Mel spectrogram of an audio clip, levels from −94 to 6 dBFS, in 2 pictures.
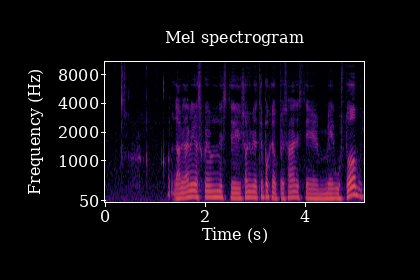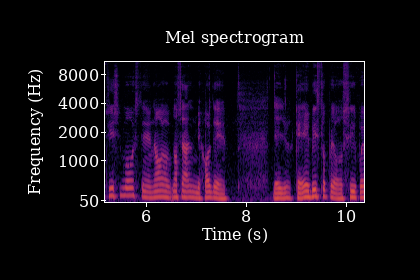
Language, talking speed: Spanish, 160 wpm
